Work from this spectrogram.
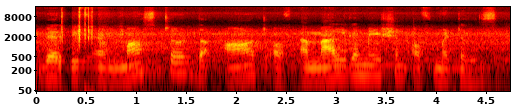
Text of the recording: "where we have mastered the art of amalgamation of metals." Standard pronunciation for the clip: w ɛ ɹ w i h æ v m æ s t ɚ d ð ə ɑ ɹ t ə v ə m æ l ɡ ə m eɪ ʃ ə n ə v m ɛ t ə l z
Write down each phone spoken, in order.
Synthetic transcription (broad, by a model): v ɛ ɹ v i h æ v m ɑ s t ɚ d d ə ɑ ɹ t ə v ə m æ l ɡ ə m eɪ ʃ ə n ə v m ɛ t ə l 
